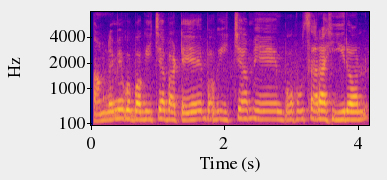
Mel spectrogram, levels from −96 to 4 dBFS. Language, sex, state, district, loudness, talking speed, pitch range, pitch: Bhojpuri, female, Uttar Pradesh, Ghazipur, -16 LUFS, 155 wpm, 205-215 Hz, 210 Hz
